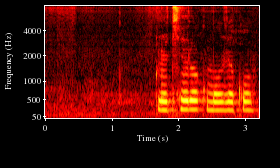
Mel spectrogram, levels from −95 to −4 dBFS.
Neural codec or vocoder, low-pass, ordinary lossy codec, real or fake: codec, 16 kHz, 16 kbps, FunCodec, trained on Chinese and English, 50 frames a second; none; none; fake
